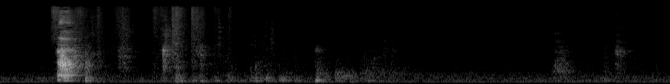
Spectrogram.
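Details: French Bulldog complaining about the mop as the floor is cleaned indoors: one sharp, loud yelping bark followed by trailing muttered grumbles and a couple of faint late yips.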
